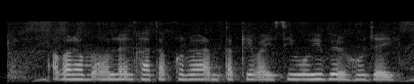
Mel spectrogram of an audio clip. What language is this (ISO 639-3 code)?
bho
